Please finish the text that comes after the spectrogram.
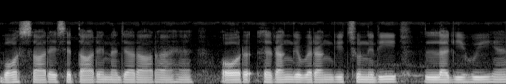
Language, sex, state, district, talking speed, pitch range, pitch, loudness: Hindi, male, Uttar Pradesh, Lalitpur, 165 wpm, 110-115 Hz, 110 Hz, -15 LUFS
